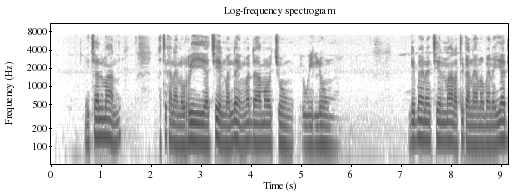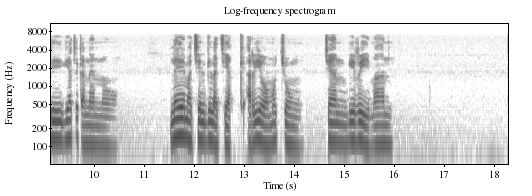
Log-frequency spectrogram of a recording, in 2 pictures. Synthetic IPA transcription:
i˨t͡ʃa˦lma˦n | a˨tje˦ka˨nɛ˨nɔ˨ɾi˦a˨t͡ʃe˦˨lma˨le˦˨ŋma˦da˦ma˦o˦t͡ʃu˨ŋi˨wi˨lu˨m | ɡɪ˦bɛ˦nɛ˦˨t͡ʃe˦lma˦na˨tje˦ka˨nɛ˨nɔ˨bɛ˨nɛ˨ja˦di˦ɡɪ˦a˦tjɛ˦ka˨nɛ˨nɔ˨ | le˦ma˦˨t͡ʃe˦lɡɪ˦la˨t͡ʃɛ˨ka̰˨ɾɪjɔ˨mo˦t͡ʃu˨ŋ | t͡ʃɛ˦nɡɪ˦ɾiː˦˨ma˦n

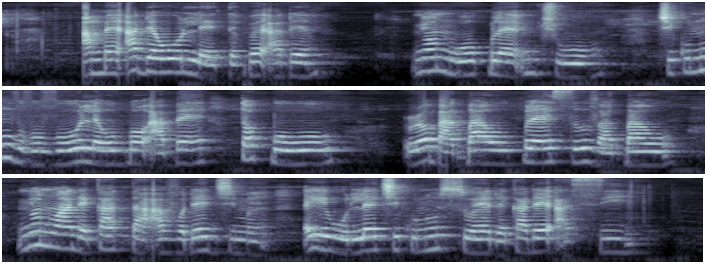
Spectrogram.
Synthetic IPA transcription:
a˨mɛ̃˨ʔa˨ɖɛ˦wo˦lɛ˨t̪ɛ˨ɸɛ˦ʔa˨ɖɛ˦ | ɲɔ̃˦nũ˨wo˦k͡plɛ˦ŋũ˦t͡ʃu˦wo˦t͡ɕi˦ku˦nũ˦vo˨vo˨vo˨wo˦lɛ˨wo˦ɡ͡bɔ˦ʔa̰˨bɛ˦t̪ɔ˦k͡po˨wo˦ | ɾɔ˦ba˨ɡ͡ba˦wo˦k͡plɛ˦se˦va˨ɡ͡ba˦wo˦ | ɲɔ̃˦nũ˦a˨ɖɛ˨ka˦t̪a˨ʔa̰˨vɔ˨ɖɛ˦d͡ʑi˨mɛ̃˨e˦jɛ˦wo˨lɛ˦t͡ɕi˦ku˨nũ˦so˨ɛ˨ɖɛ˨ka˦ɖɛ˦ʔa̰˨si˦

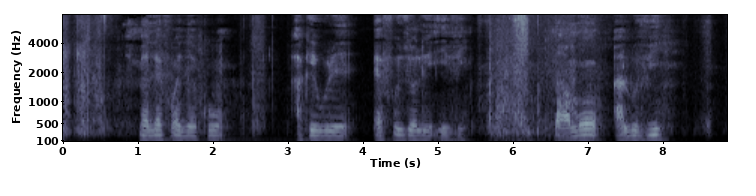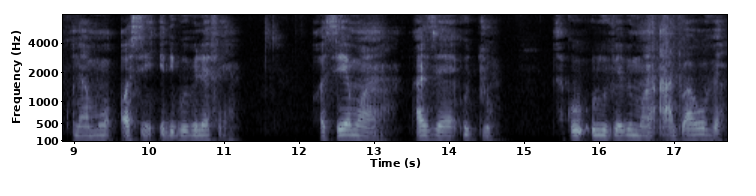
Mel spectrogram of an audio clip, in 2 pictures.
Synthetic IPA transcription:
ɛ˨mɛ̃˨lɛ˦fʊ̰˦ɛ˨dɛ˨kʊ˦ | a˨ke˦wu˨le˨ | ɛ˨fʊ˦zɔ˦lɪ˨e˨vi˨ | nã˨mʊ̃˦a̰˨lu˨vi˦ | kʊ˨nã˨mʊ̃˦ɔ̰˦sɪ̰˨ʔḛ˨de˨bo˦bi˦lɛ˦fɛ̰˨ | ɔ˨sɪ˦ɛ˦mʊ̃˨a˨ | a˨zɛ˦o˦t̪u˨ | nã˨kʊ˦o˦lu˨o˨vi˦ɛ˦bi˦mʊ̃˨a̰˨ʔa̰˨d̪ʊ̰˦a̰˨wʊ˦vɛ˨

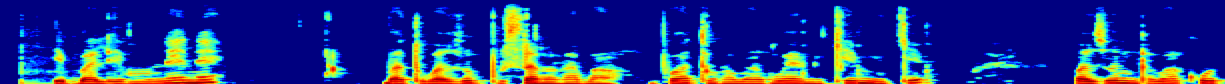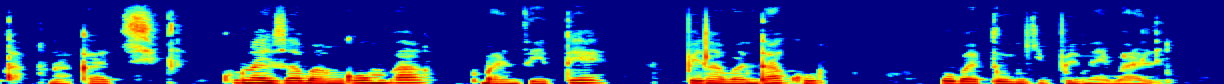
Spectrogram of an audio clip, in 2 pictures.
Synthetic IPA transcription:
e˨ba˨le˨mo˨nɛ˦nɛ˦ | ba˨to˨ba˨zo˦pu˨sa˦na˨na˨ba˨ | vwa˦to˨na˨ba˨ŋɡo˦ja˨mi˨kɛ˦mi˨kɛ˦ | ba˨zo˦li˨ŋɡa˨ba˦kʰo˦tḁ˨na˨ka˦ti̥˨ | ku˦na˦e˨za˦ba˨ŋɡo˦mba˦ | ba˨nze˨tɛ˦ | pe˦na˨ba˨nda˦kʰo˨ | o˦ba˨to˨ŋɡi˦pe˦na˨e˨ba˨le˨

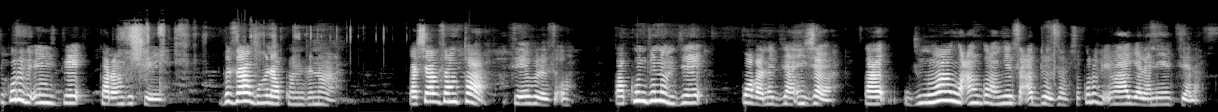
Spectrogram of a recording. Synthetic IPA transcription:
ʃi˨kʊ˦ɾɨ˦vɪ˨ʔɪ˦n˦be˦ | ka˨ɾɨ˨m˦bu˦seː˨˦ | bɨ˦zaː˦ɡʊ˦bla˨kʊ˦ndʊ˦nɨ˦ma˨ | ka˨ʃɛ˦bza˦mpa˦˨ | seː˦vɨ˦lɨ˨zʊ̰˨ʔʊ˨ | ka˨kʊ˦n˦dʊ˦nɨ˦˨mbe˦ | kɔ˦ba˨nɨ˦n̩˦ʒɛ˦ja˨ | ka˨duː˨maː˦ŋa˨ʔa˦ŋ˦ɡa˦˨ŋ˨jɛ˦za̰˨ʔa˨do˦zɨ˦m˨ʃi˨kʊ˦ɾɨ˦vɪ̰˨ʔɪ˦maː˦jɛ˦la˨neː˦n˦ti˨ɛ˨la˨

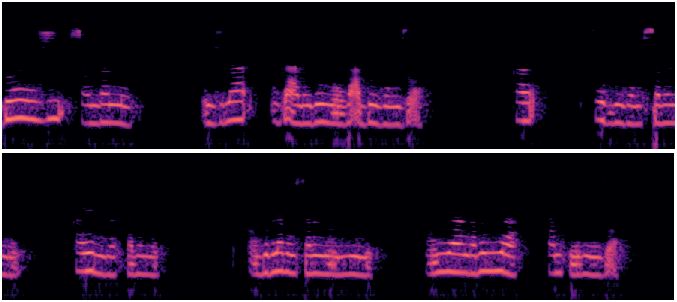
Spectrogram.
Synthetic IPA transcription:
dɔː˦ʒi˦sa˨mba˦n˦lɨ˨ | o̰˨ʒi˨la˦ | ɡa˦ʔlɨ˨dɨ˦ɲɛ̰˨za̰˦ʔdo˦zʊ˨mzʊ̰˦ʔʊ̰˨ | ka˦ | so˦d͡ʒi˨˦n˦d͡ʒɛ˨msa˦bɨ˦nlɨ̰˨ | ka˦jɛ˦ni˨ŋa˨sa˦bɨ˦nlɨ˨ | o̰˨ɡ͡bɔ˨bla˦bɨ˦n˦sa˦bɨ˦n˦lɨ˨o˨nuː˦nɨ̰˨ | o̰˨ɲaː˦ŋ˦ɡa˨bɨ˦ɲʊ˦ɾa˨ | ta˦mtḛː˦bɨ˦zʊ̰˦˨ʔʊ̰˨

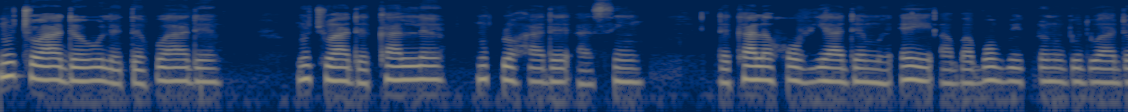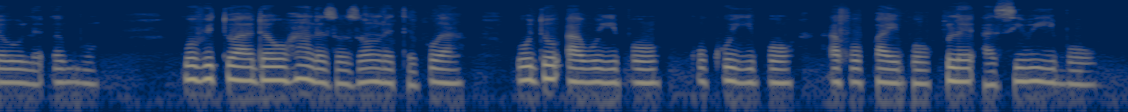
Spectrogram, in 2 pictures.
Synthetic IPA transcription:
nũ˦t͡ʃɔ˦a˨ɖə˦wo˦lə˨t̪ə˨ɸə˦a˨ɖə˦ | nũ˦t͡ʃɔ˦a˨ɖə˨ka˦lə˦ | nũ˦k͡plɔ˦ha˦ɖə˦ʔa˨si˦ | ɖə˨ka˦lə˦xɔ˦vi˦a˨ɖə˦mə̃˨ʔe˦jɛ˦ʔa˨ba˨bɔ˦bo˦i˦k͡plə˦nũ˦d̪o˦d̪o˦a˨ɖə˦wo˦lə˨ə˦ɡ͡bɔ˦ | ɡ͡bo˦vi˦t̪ɔ˦a˨ɖə˦wo˦ɦã˦lə˨zɔ˨zɔ˦m˦lə˨t̪ʰə˨ɸə˦a˦ | wo˦d̪o˦ʔa˨wu˨ji˨bɔ˦ | ku˦kʰu˦ji˨bɔ˦ | a̰˨fo˦pa˦ji˨bɔ˨k͡plə˦ʔa˨si˦wi˦ji˨bɔ˦wo˦

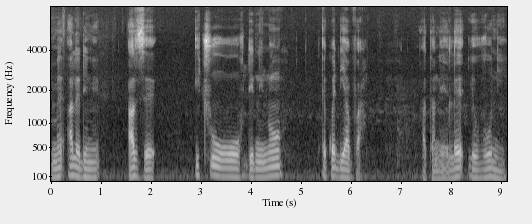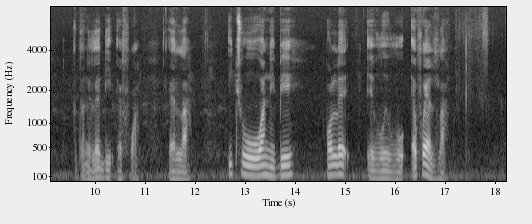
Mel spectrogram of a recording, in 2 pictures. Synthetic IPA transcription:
mɛ˨ʔa˦lɛ˨dɪ˨nɪ̃˨ | a˨zɛ˨ | i˦t͡ʃu˦dɪ˨nɪ̃˨nʊ̃˦ | ɛ˦kwɛ˦dɪ˦a˨va̰˨ | a˨tʰa˨nɪ̰˨lɛ˦jɛ˨vo˦nɪ̃˨a˨t̪ʰa̰˨nɪ̰˨lɛ̰˦dɪ˦ɛ˨fʊ̰˨a̰˨ | ɛ˨la˨ | i˦t͡ʃʊ˦a˦nɪ̃˨bɪ˦ | ɔ˦lɛ˦ɛ˨vʊ˨ɛ˨vo˨ɛ̰˦fʊ˦ɛ˨la̰˨

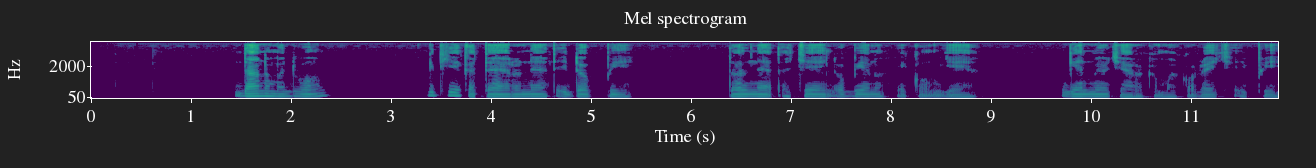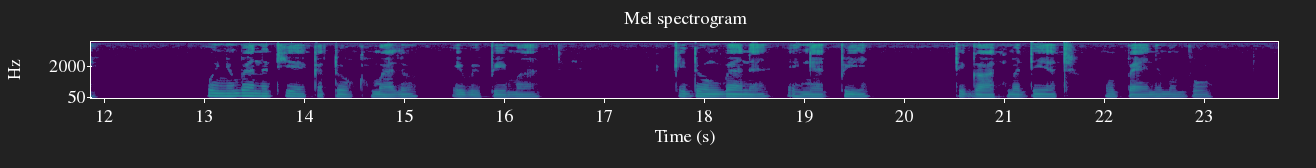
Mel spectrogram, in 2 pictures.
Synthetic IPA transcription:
da˦nɔ˦ma˦dwo˦ŋ | ɡi˦tje˦ka˨tɛɾɔ˨nɛ˦ti˨dɔ˦ɡ̚pi˦ | tɔ˦lnɛ˨tʰa˨t͡ʃe˦lo̰˨bɪ˦no˦ḭ˨ko̰˨mjɛ˦ja˨ | ɡɪ˦nmɛ˦o˦t͡ʃɛ˨ɾɔ˨ka˨ma˨kɔ̰˨ɾɛ˦t͡ʃi˨pi˨ | wi˦ɲo˦bɛ˦nɛ˦tje˦ka˨tu˨kma˨lo˦ | i˨wi˨pi˨ma˦n | ki˦do˦ŋbɛ˦nɛ˦i˨ŋɛ˨t̚pi˦ | tɪ˦ɡɔ˨tma˨dɪ˦t | mo˦pɛ˨ni˦ma˦bo˦

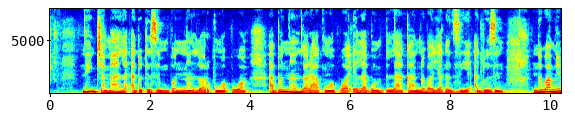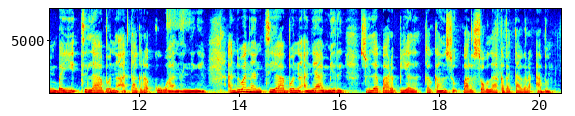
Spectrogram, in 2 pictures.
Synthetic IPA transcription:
nɨ˦nd͡ʒa˨maː˦la˨˦ʔa˨do˦tɨ˨zɨ˨mbʊ˦nː˦a˨n̩˦lɔ˨ɾɨ˨kʊ˨ŋɔ˨pʊ˦ɔ˦a˨bʊ˦nːa˦n̩˦lɔ˨ɾa˨kʊ˨ŋɔ˨pʊ˦ɔ˦ʔɪ˦la˦bʊ˦m˦pɨ˨laː˦ka˨a˨nʊ˦ba˦ja˦ɡa˦zi˦jɛ˦ʔa˨do˦zɪ˦˨n | nʊ˦ba˦mɪ˨mba˦ji˦ti˦laː˨˦bʊ˦n˦ʔa̰˨ta˨ɣɾa˦ko˦waː˦nɨ˨˦ni˦ŋe˦a˨nʊ˦ba˦na˦n˦ti˦ja˦˨bʊ˦n˨a̰˨nɛ˦a˦mi˦ɾɨ˨su˦la˦k͡pa˨ɾɨ˦pɪ˨jɛ˨lka˨ka˨n˦su˦k͡pa˨ɾɨ˨sɔ˦ɡla˨˦ka˨ba˨ta˨ɣɨ˨ɾa˨ʔa˨bʊ˦n˨

